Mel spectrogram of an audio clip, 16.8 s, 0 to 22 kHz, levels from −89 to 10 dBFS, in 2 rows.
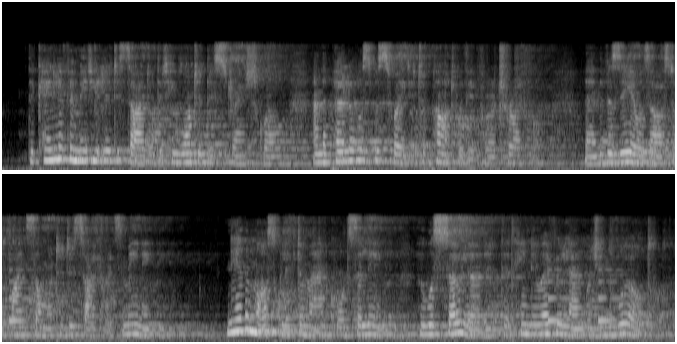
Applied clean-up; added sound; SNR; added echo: none; Keyboard (musical); 7 dB; reverberation time 2.3 s.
